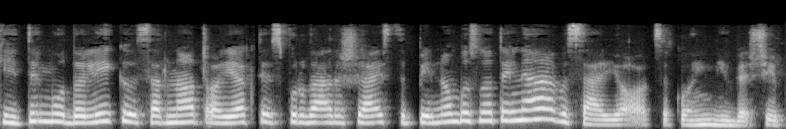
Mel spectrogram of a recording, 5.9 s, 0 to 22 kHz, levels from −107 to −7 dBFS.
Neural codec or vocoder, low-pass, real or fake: codec, 24 kHz, 0.9 kbps, WavTokenizer, medium speech release version 1; 9.9 kHz; fake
